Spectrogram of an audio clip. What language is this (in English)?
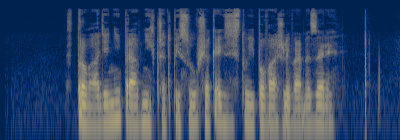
Czech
